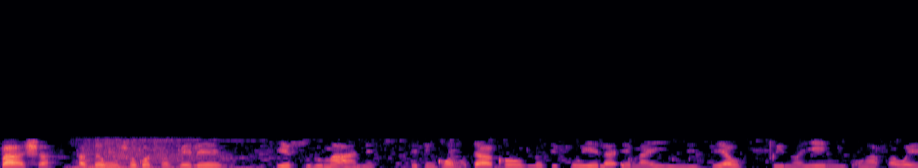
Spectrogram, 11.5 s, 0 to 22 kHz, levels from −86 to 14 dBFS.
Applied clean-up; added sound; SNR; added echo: classical method Wiener filter.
